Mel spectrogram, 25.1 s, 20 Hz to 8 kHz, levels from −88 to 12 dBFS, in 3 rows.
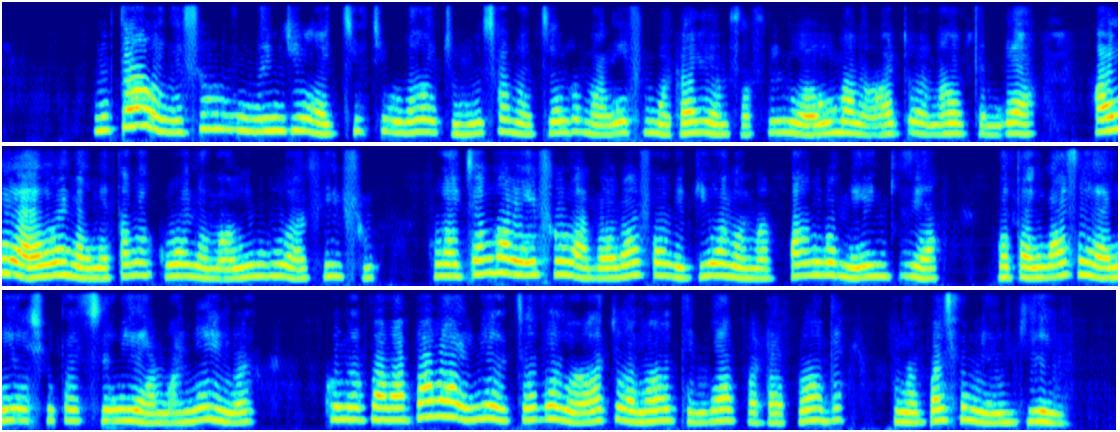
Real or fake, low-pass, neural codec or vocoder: fake; 7.2 kHz; codec, 16 kHz, 1 kbps, FreqCodec, smaller model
